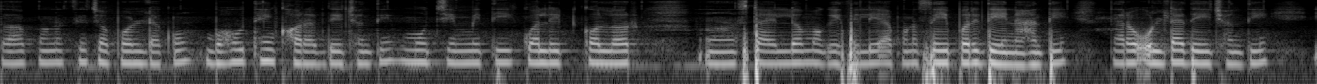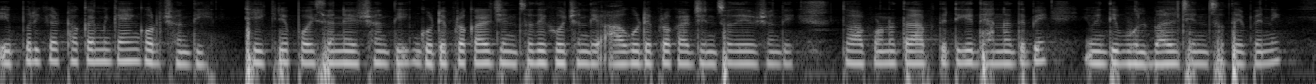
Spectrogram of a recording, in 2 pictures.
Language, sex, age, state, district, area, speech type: Odia, female, 45-60, Odisha, Nayagarh, rural, spontaneous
